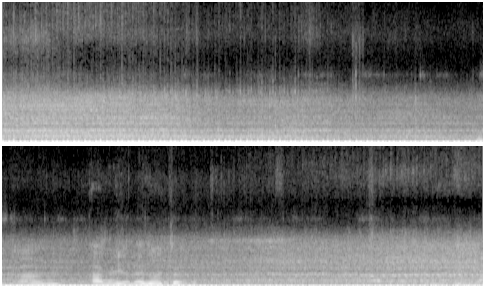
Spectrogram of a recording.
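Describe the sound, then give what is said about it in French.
The engine of a big red Victory motorcycle rumbles loudly, its throbbing beat easing slightly as it pulls away, while a man speaks briefly over the noise. “Là, il y a la grosse moto qui va partir. Victory rouge.”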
